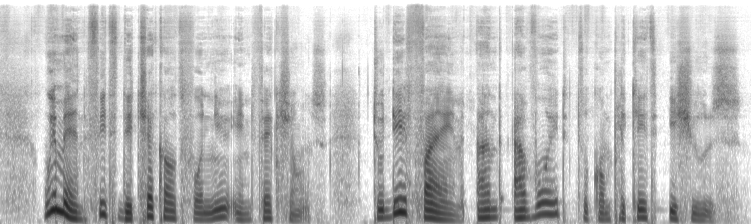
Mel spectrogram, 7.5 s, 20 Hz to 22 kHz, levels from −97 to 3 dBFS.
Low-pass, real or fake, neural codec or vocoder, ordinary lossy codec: 19.8 kHz; fake; vocoder, 44.1 kHz, 128 mel bands, Pupu-Vocoder; none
